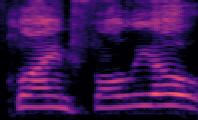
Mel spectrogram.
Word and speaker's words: clientfol.io: Is it pronounced client folio or?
